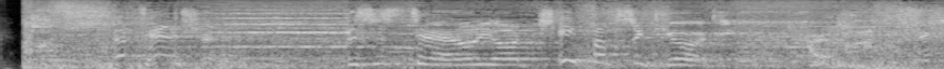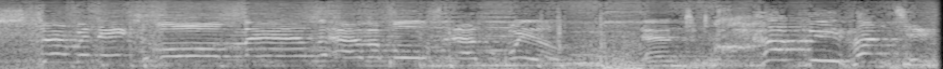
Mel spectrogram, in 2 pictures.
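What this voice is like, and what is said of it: Weird British Shakespearean accent. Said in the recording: “This weird British / Shakespearean accent.”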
